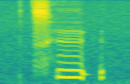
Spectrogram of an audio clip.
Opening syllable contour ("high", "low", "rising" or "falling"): high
